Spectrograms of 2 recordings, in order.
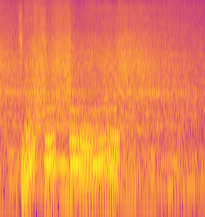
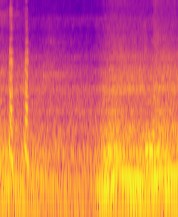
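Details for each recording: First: Pontiac Aztek AWD: quick blip rises smoothly and settles, clean and even with no knock or misfire; engine runs well. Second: Pontiac Aztek AWD new project, cold engine, fuel possibly old: blipped with short, uneven rise and fall in pitch, sounds ragged and unhappy; cause unclear.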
